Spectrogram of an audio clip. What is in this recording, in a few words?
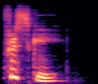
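"frisky", British English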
